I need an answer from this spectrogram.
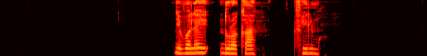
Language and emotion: Russian, neutral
